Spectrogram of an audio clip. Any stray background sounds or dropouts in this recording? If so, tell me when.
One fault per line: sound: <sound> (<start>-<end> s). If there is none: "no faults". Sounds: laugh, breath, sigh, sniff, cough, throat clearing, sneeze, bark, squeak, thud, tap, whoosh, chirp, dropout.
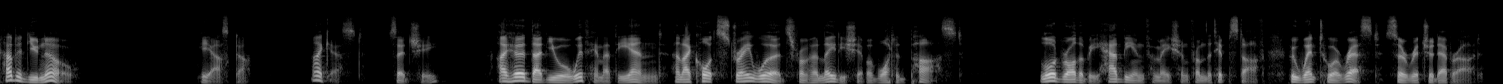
no faults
